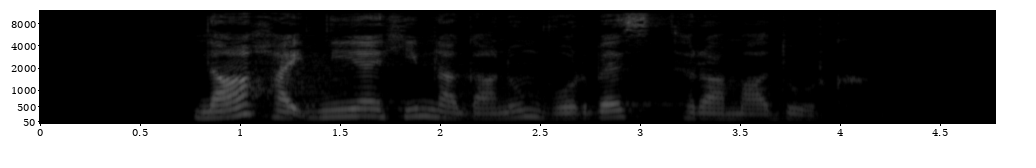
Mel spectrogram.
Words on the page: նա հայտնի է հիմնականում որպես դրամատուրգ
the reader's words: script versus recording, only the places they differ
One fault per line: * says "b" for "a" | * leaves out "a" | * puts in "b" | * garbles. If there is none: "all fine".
all fine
